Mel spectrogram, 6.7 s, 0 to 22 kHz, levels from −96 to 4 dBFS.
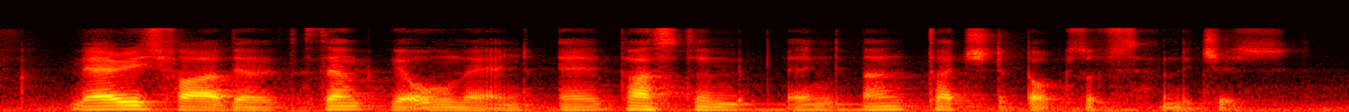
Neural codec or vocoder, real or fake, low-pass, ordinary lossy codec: codec, 16 kHz, 0.5 kbps, FunCodec, trained on Chinese and English, 25 frames a second; fake; none; none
